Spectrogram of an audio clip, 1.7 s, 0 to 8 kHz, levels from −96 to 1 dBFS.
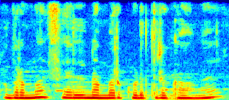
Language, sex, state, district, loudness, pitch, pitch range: Tamil, female, Tamil Nadu, Kanyakumari, -11 LUFS, 210 Hz, 205-220 Hz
